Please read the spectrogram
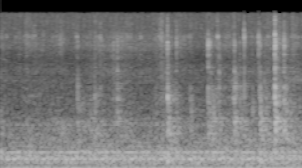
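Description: Faint light clicks and handling noise as a walnut bottle-stopper blank is screwed by hand onto the threaded stud of a wooden lathe arbour, over a steady low hum. The clicks come mostly in the second half.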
